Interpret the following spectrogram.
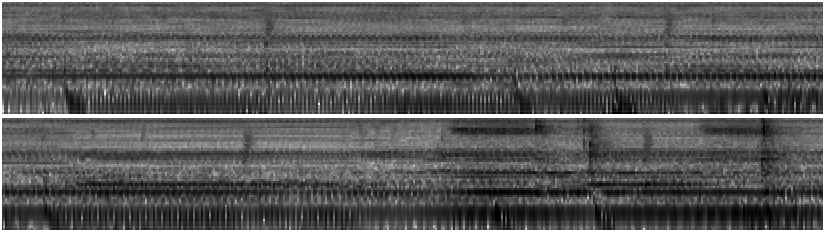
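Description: Electro-hydraulic plate press running steadily with a motor hum as it stamps a licence plate, with a few light clicks and two short hisses near the end.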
